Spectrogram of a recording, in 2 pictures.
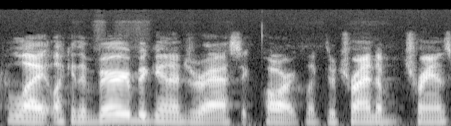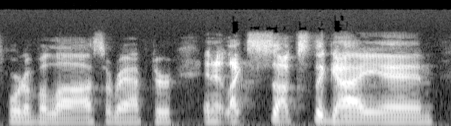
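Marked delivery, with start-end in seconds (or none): none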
